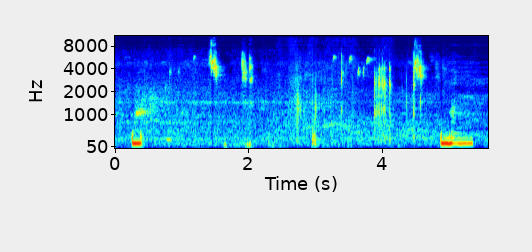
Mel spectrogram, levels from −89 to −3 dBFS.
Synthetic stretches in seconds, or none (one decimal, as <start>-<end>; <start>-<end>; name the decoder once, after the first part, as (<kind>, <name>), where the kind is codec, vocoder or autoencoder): 5.0-5.6 (codec, SNAC)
